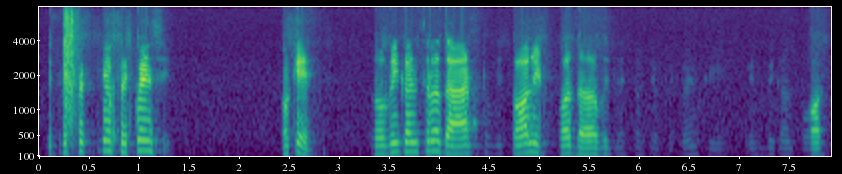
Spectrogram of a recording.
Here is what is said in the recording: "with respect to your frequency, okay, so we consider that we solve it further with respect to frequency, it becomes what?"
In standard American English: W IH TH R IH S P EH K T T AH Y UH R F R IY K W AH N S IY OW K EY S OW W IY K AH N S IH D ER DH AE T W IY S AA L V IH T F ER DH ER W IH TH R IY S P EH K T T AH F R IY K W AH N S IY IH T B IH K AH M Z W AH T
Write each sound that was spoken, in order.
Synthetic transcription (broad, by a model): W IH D R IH S P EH K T T AH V F R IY K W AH N S IY OW K EY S OW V IY K AH N S IH D ER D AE T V IY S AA L IH T F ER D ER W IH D R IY S P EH K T T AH F R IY K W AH N S IY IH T B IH K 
